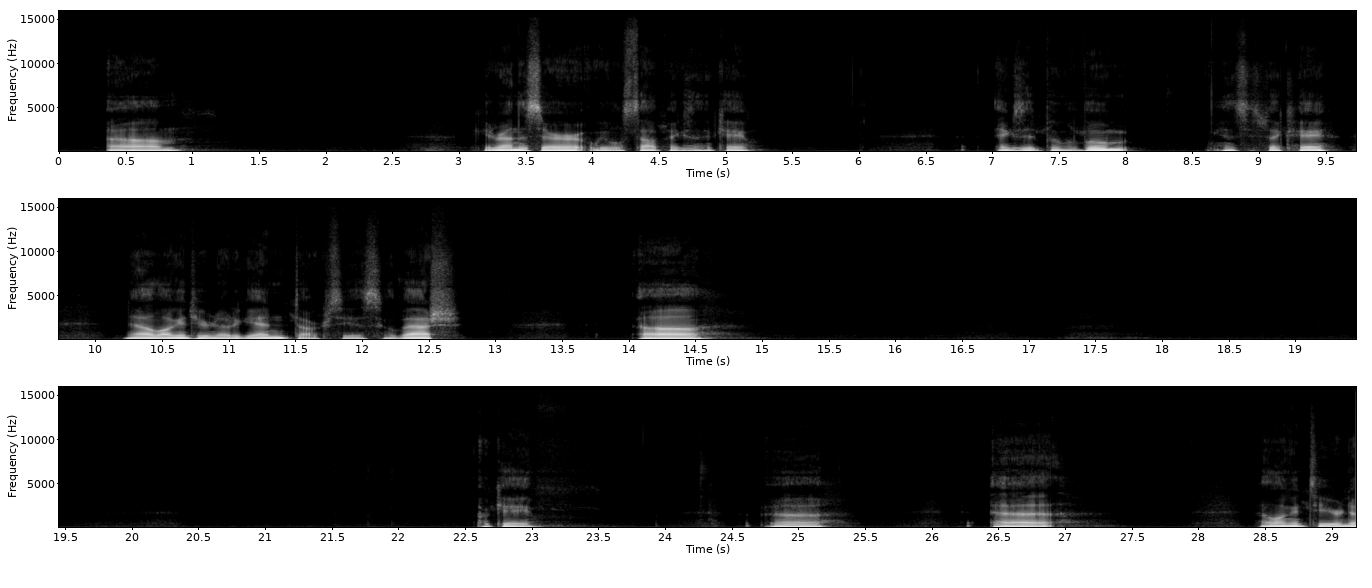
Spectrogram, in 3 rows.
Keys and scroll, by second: 0.0-13.9 typing, 21.1-24.5 typing, 24.8 Return, 27.7-29.1 typing.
